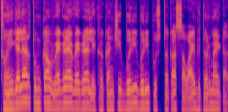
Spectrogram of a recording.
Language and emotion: Goan Konkani, neutral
